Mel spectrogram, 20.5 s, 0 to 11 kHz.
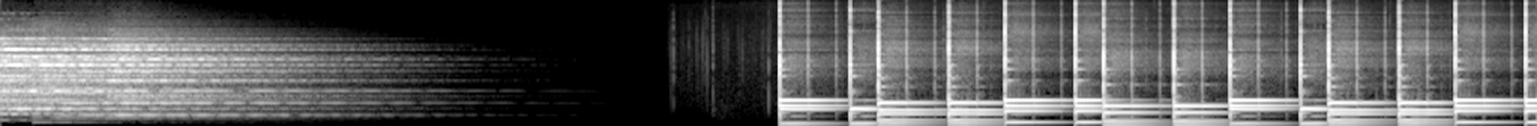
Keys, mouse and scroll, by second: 1.9 middle click, 2.5 click, 8.7 click, 8.9 click, 9.4 click, 9.8 middle click, 10.2 x, 10.5 middle click, 11.1 click, 12.2 z, 12.8 click, 13.7 click, 14.6-15.7 drag, 15.8 scroll down 5, 16.0 middle click, 16.7 scroll up 1, 16.9-19.0 drag, 19.0 ctrl+p, 19.5 click, 19.9 g.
